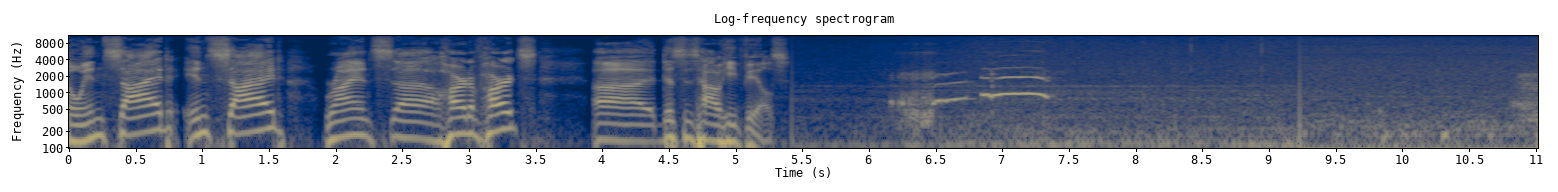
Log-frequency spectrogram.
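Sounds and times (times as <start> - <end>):
speech: 0.0 - 5.5
steady low rumble: 5.4 - 11.0
cat in heat yowling: 6.2 - 7.5, 10.8 - 11.0.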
